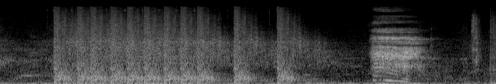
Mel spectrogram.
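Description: M16 rifle fire in the zombie shooter Left 4 Dead 2: a loud close burst of rapid automatic shots for nearly two seconds, then a few separate single cracks and a metallic clatter.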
